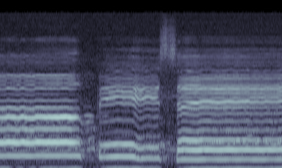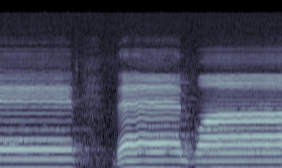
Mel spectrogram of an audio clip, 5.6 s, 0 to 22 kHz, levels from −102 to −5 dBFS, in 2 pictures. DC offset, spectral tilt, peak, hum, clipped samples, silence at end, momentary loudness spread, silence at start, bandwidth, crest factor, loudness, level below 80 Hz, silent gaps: 0.2%; -3.5 dB/octave; -20 dBFS; none; under 0.1%; 0 s; 8 LU; 0 s; 16 kHz; 14 dB; -34 LUFS; -76 dBFS; none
